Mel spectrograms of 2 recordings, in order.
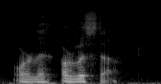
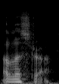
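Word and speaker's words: Ollistra: But I most notably remember her as Orlista. No. How do you say it? Alystra.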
